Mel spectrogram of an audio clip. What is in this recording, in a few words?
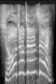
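title call, Japanese; UTS15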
